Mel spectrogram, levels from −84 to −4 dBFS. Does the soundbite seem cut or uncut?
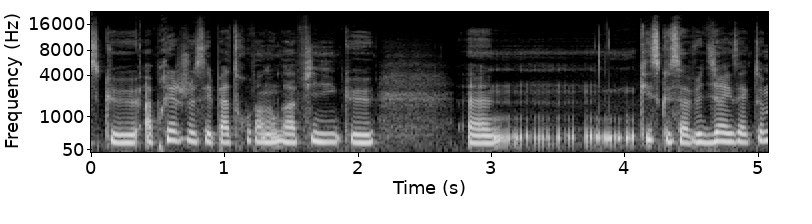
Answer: cut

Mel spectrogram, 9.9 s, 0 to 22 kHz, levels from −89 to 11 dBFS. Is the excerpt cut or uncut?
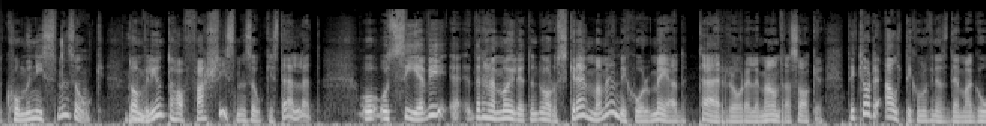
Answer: cut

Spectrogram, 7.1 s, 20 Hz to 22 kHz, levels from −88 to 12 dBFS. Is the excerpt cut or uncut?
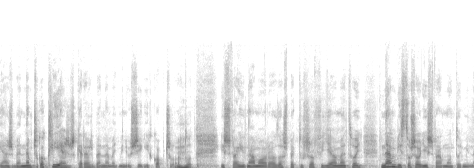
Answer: uncut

